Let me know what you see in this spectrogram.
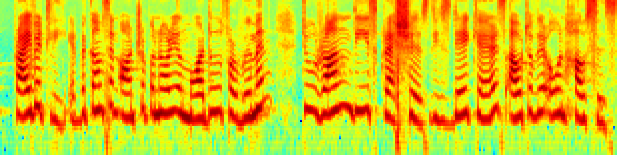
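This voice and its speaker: A woman talks fairly quickly at a high pitch. Her pitch varies in an ordinary way. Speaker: architect and social design founder. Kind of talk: conference talk. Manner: fast; hesitant with many fillers.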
